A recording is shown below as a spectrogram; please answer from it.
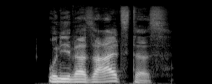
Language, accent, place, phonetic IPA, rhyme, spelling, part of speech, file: German, Germany, Berlin, [univɛʁˈzaːlstəs], -aːlstəs, universalstes, adjective, De-universalstes.ogg
- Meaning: strong/mixed nominative/accusative neuter singular superlative degree of universal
